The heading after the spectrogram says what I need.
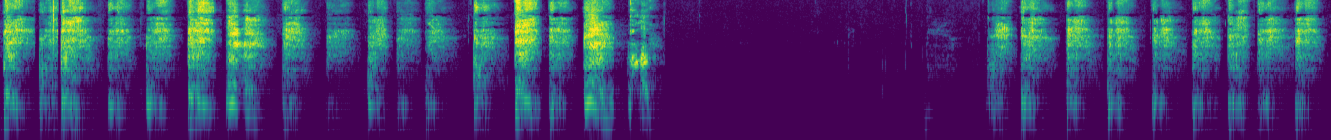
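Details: Former South African president coughing while testifying at the Zondo commission, saying he has some flu: repeated short, harsh coughs and throat clears in rapid runs, with a brief pause.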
